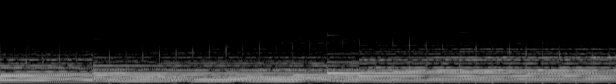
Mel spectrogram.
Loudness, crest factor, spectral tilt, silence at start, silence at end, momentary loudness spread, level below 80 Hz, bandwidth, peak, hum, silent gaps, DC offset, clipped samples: -28 LUFS; 12 dB; -12 dB/octave; 0 s; 0 s; 3 LU; -68 dBFS; 4.7 kHz; -16 dBFS; none; none; under 0.1%; under 0.1%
